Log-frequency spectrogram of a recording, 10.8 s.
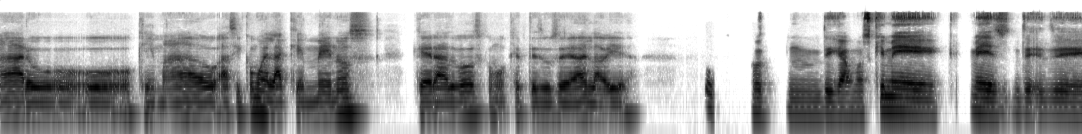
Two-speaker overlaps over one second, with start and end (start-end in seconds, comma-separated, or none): none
